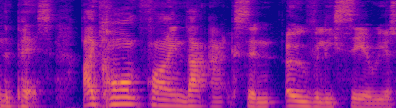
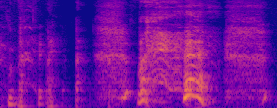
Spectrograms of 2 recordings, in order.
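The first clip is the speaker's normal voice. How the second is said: high laugh; 3 dB quieter than usual. Real, not acted. Laughing at Bezos joke.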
